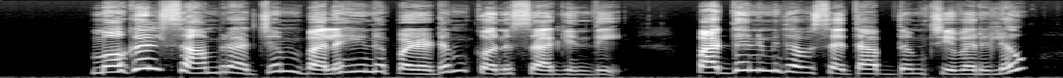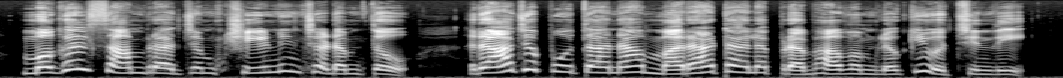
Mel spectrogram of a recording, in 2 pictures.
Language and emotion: Telugu, neutral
